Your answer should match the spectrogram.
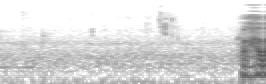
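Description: A pause in a man's speech: faint steady background hiss with a couple of soft clicks, and his voice starting again near the end.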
